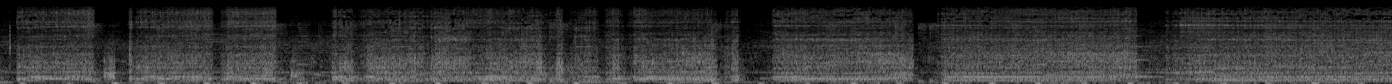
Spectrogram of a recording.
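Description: A metal turning tool cutting a spinning poplar blank on a wood lathe: a steady scraping hiss in long passes, broken by about five brief pauses when the tool comes off the wood, over the lathe's steady hum.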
